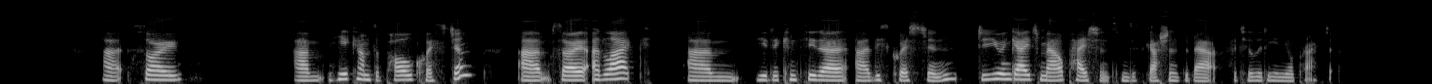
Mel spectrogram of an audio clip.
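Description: A woman speaks calmly into a headset microphone, heard through an online call.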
